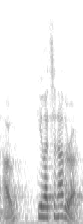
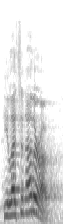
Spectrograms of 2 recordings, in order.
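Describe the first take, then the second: First: Said in the usual way. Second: High, loud indignant repeat; can't believe he did it again; outraged disbelief. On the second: Retold or imitated. Watching the driver wave cars out, loud outrage.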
